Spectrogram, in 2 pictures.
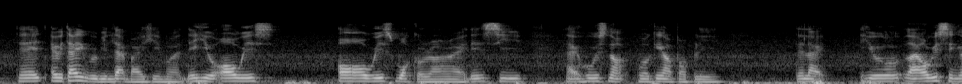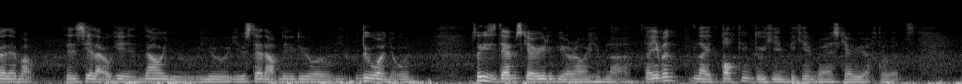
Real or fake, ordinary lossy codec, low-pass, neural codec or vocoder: real; none; 7.2 kHz; none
